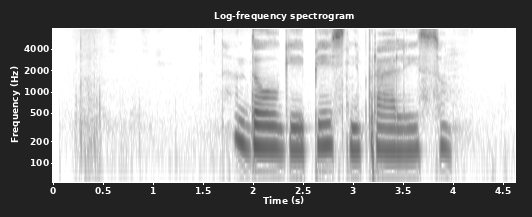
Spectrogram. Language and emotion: Russian, neutral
